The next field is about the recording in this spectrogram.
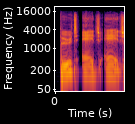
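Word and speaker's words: Buttigieg: night but a gig his campaign t-shirts bear the phonetic spelling boot edge edge I am not pronouncing his name Buddha de jedge Buddha judge not happening it's about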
